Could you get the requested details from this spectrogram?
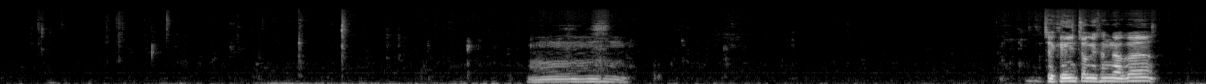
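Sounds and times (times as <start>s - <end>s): people chewing pastry: 0.0s - 8.7s.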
